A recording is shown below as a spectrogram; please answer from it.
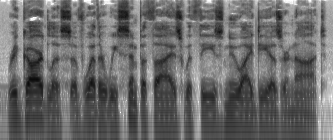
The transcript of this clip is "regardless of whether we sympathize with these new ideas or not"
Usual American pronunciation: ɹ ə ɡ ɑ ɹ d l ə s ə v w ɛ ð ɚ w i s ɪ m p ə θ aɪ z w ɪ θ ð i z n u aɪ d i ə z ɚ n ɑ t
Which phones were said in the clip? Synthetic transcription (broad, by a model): ɹ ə ɡ ɑ ɹ d l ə s ə v w ɛ ð ɚ w i s ɪ m p ə θ aɪ z w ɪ ð i z n u aɪ d i ə z ɚ n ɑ t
